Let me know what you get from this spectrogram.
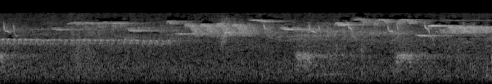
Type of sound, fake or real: real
